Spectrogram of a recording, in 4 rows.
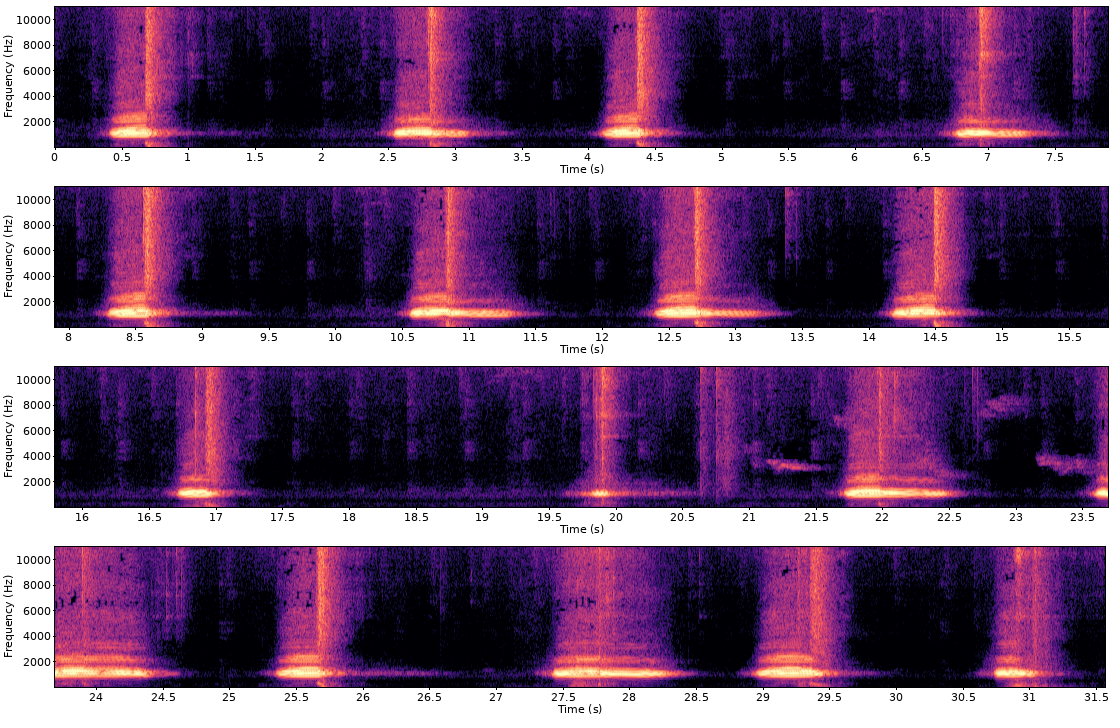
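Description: A 3D-printed button whirligig whistling as it spins on a string pulled in and out, now spinning fast enough to sound. Each pull brings a short whistle that rises and falls in pitch, about every one to two seconds, with a brief pause about two-thirds of the way through.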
